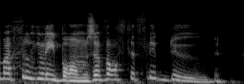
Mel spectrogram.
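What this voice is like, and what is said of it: British accent impression of Drusilla. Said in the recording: “talks in a British accent ... It's uncanny ... That's your best impression”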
